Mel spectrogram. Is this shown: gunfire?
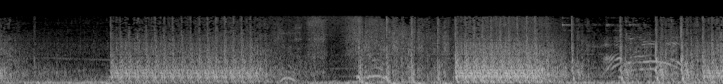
yes

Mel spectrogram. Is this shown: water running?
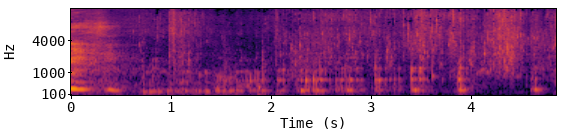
yes

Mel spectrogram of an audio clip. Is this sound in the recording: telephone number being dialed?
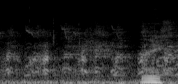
no

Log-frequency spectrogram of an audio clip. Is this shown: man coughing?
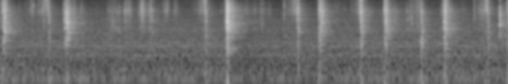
no

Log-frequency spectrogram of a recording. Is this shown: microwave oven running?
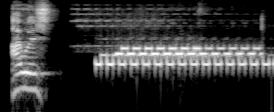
no

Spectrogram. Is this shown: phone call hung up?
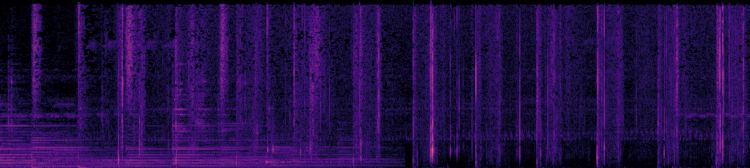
no

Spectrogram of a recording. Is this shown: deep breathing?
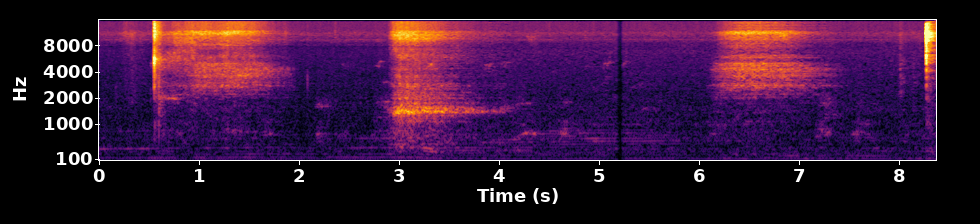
yes

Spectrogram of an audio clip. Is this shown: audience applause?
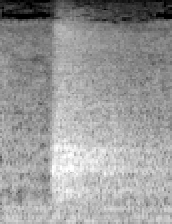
no

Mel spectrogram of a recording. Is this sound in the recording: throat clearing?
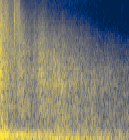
no

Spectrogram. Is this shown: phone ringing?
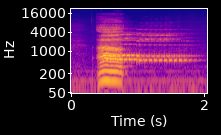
yes

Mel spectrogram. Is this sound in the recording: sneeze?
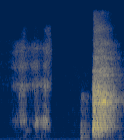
yes

